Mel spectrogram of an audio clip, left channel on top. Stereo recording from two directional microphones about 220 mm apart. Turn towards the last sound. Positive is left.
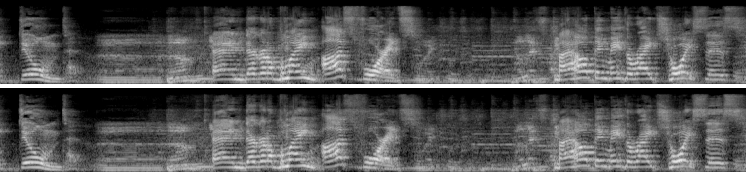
turn(degrees=0)  # may be behind; listen again after turning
